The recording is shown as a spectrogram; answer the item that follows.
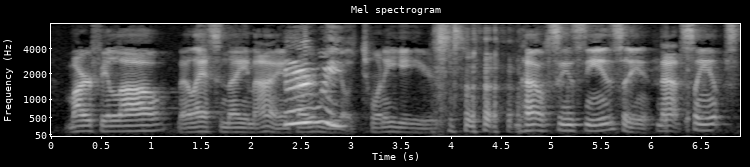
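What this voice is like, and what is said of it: Alluring southern accent. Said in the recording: “his voice weaved with an alluring southern accent.”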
